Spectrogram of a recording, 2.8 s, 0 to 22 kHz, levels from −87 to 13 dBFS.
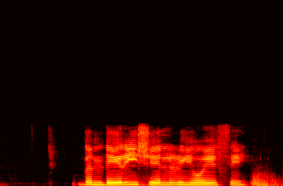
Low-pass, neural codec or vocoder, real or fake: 7.2 kHz; codec, 44.1 kHz, 7.8 kbps, Pupu-Codec; fake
